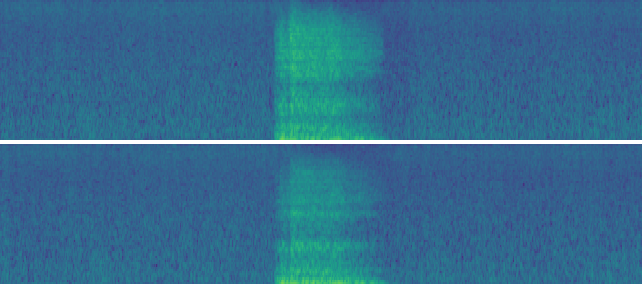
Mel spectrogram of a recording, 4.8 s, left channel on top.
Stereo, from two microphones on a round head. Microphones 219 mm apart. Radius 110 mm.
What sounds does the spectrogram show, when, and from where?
2.1 s a door slam: 80° left, 1.6 m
